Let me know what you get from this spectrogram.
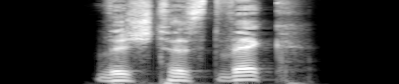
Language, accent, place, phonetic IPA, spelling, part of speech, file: German, Germany, Berlin, [ˌvɪʃtəst ˈvɛk], wischtest weg, verb, De-wischtest weg.ogg
- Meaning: inflection of wegwischen: 1. second-person singular preterite 2. second-person singular subjunctive II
